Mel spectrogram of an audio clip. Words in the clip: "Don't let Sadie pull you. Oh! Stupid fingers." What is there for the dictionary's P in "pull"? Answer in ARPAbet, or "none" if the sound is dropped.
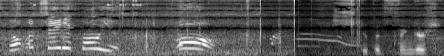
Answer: F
